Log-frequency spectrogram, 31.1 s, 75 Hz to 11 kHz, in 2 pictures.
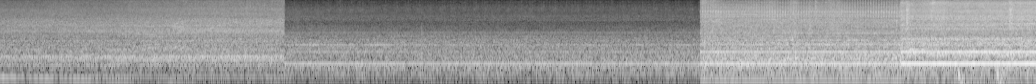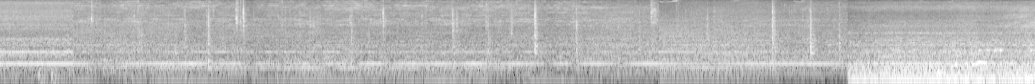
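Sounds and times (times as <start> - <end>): machine hum: 10.4 - 31.0.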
